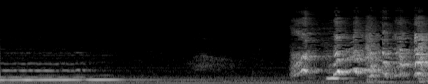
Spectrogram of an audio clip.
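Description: The last held note of a song stops about a second in. After a short pause, people break into laughter and talk near the end.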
